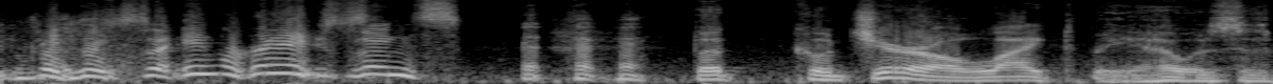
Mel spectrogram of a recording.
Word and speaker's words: Kojiro: Yeah, Kojiro, as they pronounce it, was on the photo leg magazine.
